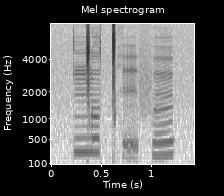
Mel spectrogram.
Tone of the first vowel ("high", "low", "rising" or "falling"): high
